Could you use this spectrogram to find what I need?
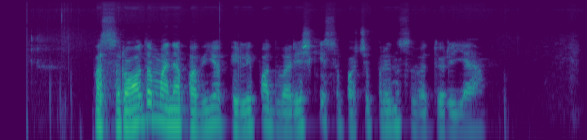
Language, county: Lithuanian, Kaunas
